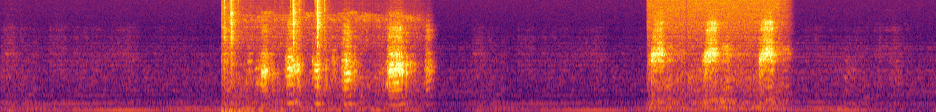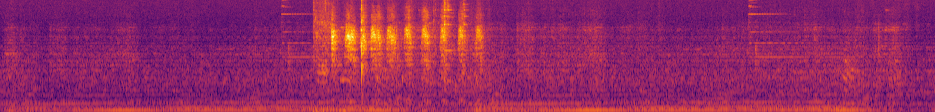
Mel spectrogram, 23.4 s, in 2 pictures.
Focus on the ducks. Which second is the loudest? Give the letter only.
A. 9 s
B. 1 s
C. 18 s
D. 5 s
D.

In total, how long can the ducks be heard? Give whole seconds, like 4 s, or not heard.
7 s.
